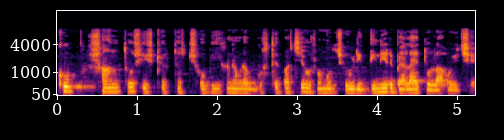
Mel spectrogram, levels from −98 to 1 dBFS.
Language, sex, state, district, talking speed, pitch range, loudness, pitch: Bengali, male, West Bengal, Kolkata, 170 wpm, 110-130 Hz, -19 LUFS, 115 Hz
